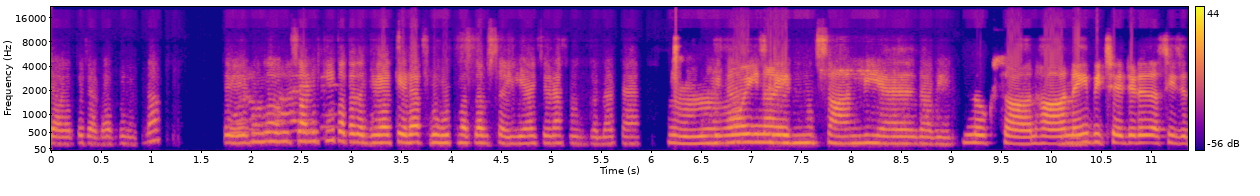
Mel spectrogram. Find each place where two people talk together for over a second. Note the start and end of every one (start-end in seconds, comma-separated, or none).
none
